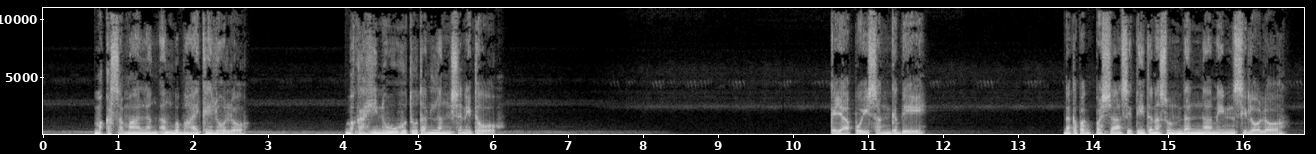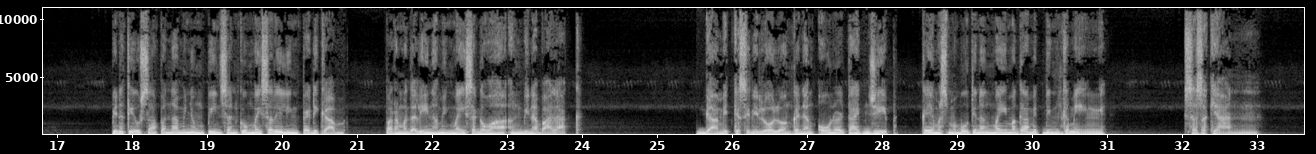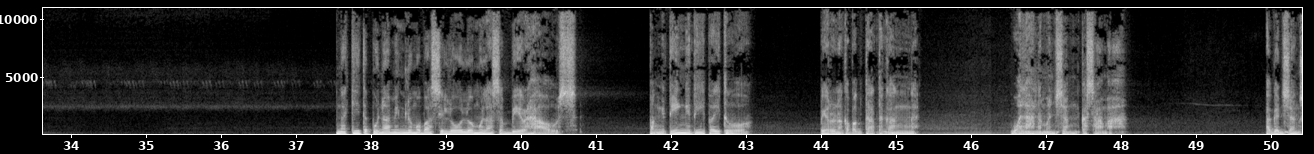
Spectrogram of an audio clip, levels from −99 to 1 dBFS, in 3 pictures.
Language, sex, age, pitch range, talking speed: Filipino, male, 50-69, 80-110 Hz, 90 wpm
